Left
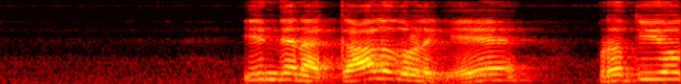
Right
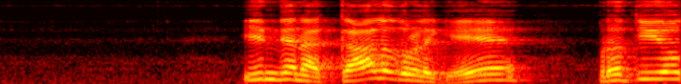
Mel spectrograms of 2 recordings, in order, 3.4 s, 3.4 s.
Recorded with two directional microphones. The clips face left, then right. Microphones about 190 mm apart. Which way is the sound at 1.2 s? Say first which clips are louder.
Right 2 dB; 15° right (ahead or behind).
